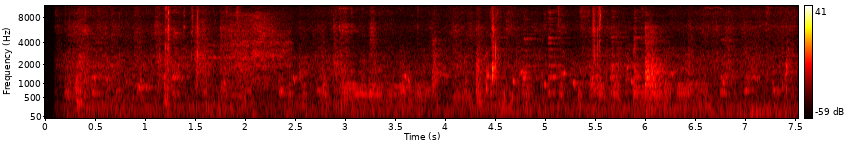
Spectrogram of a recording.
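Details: Young red golden pheasants hatched in 2024 give soft clucking and chattering calls in quick irregular bursts, with scattered sharp clicks and a faint hum of background noise.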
